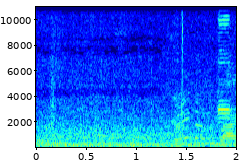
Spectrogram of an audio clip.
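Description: Steady street traffic noise with background voices, and a brief high-pitched sound just before the end.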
